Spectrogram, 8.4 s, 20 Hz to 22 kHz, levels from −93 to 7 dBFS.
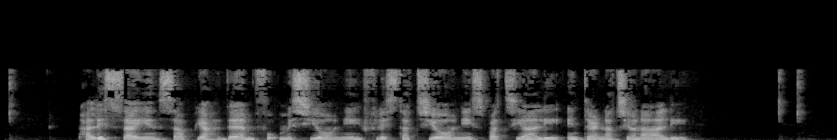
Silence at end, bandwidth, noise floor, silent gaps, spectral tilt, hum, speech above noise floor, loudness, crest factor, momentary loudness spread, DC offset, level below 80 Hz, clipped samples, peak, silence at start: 0.35 s; 11.5 kHz; -85 dBFS; none; -3.5 dB/octave; none; 60 dB; -25 LUFS; 20 dB; 9 LU; under 0.1%; -72 dBFS; under 0.1%; -8 dBFS; 0.1 s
